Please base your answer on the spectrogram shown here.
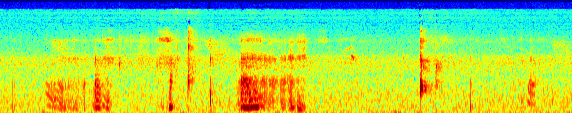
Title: the hiccup baby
